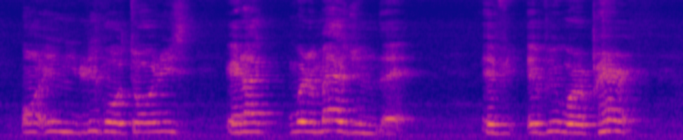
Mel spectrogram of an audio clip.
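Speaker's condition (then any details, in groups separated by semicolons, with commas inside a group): Cerebral palsy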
